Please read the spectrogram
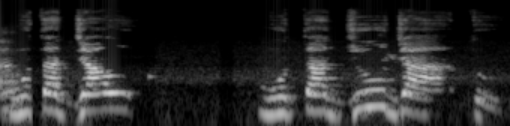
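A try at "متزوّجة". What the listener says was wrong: এই ওয়াই এর উপরে একটা তাসদিদ আছে, ওয়াই এর উপরে তাসদিদ আছে এবং জের। মুতাজাউ ই যা, মুতাজাউ ই জাতু, তুন, মুতাজাউ ই জাতুন।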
